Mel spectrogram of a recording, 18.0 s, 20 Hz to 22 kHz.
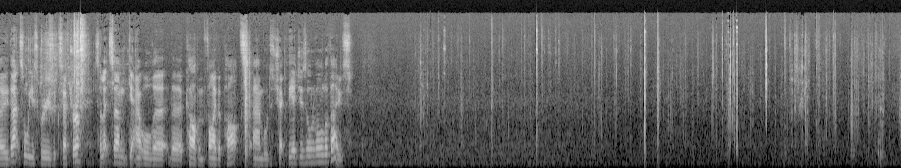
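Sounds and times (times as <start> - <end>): plastic bags crinkling: 10.6 - 18.0.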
